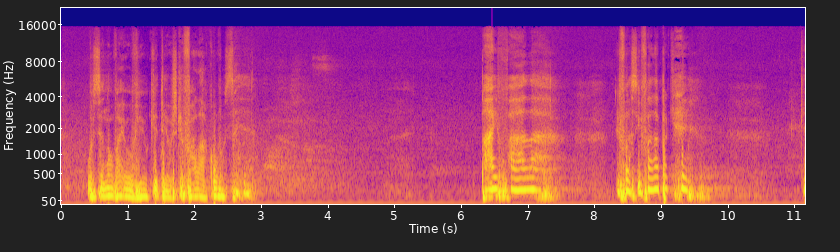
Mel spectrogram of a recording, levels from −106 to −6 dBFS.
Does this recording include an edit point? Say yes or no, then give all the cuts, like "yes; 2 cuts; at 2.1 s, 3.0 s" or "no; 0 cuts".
no; 0 cuts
